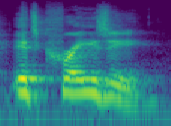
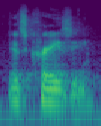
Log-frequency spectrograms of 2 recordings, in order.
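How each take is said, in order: First: It's crazy said louder with a hard fall on "It's"; "It's crazy" thrown out louder with a falling tune; louder exclaim. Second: It's crazy said much softer, sinking on "crazy"; "It's crazy" murmured softly with a falling end; dropped quiet. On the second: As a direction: let "It's crazy" fall away quietly. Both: Real, not acted. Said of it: "I'm laughing, but it's crazy".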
